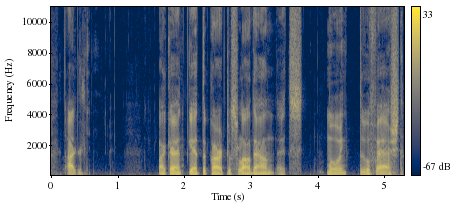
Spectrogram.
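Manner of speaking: very slow, very drawn-out, strained speech. Describing drivers under G-force, the speaker imitates a driver straining to talk. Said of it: "like standing in front of a blow dryer".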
